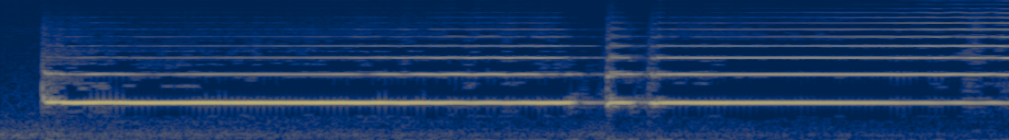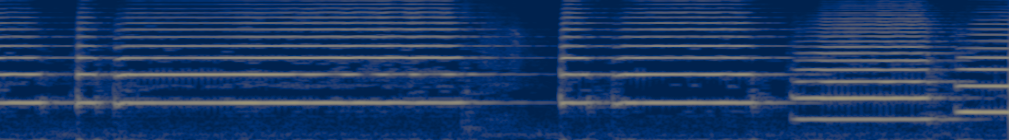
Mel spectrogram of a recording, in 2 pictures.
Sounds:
Musical instrument, Brass instrument, Music, Trumpet

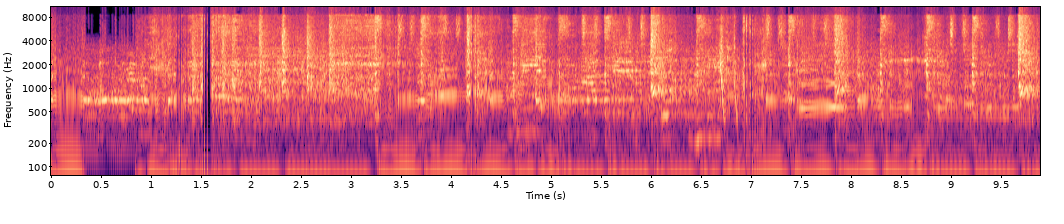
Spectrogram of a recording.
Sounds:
Music

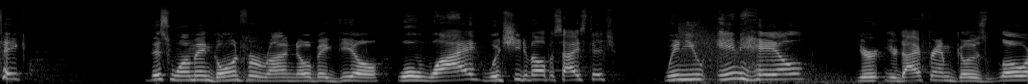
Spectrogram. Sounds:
Speech

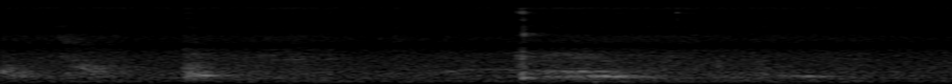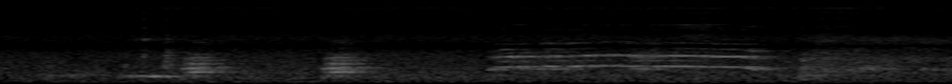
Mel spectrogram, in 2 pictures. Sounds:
Bark

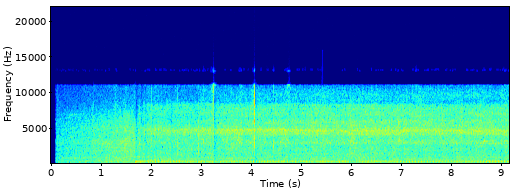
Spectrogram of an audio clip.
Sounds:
Rail transport, Train, Railroad car, Vehicle

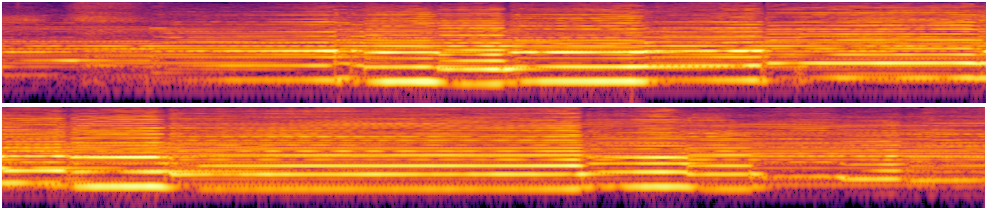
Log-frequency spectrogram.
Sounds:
Music, Violin, Musical instrument

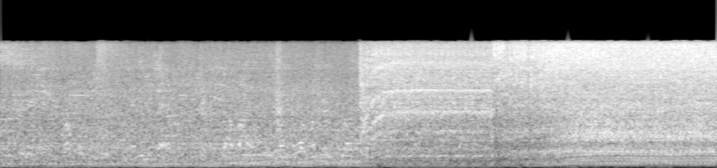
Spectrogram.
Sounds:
Vehicle, Speech

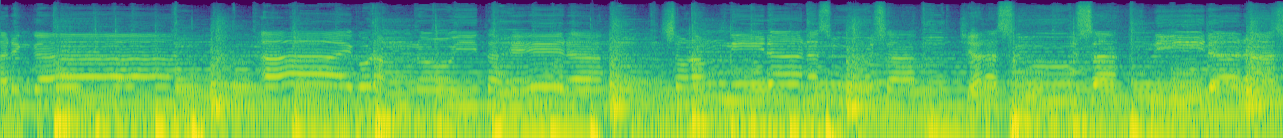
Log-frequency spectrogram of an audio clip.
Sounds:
Drum, Music

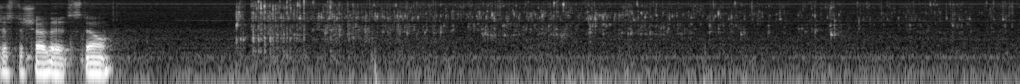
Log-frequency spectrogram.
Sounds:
Speech, Drip

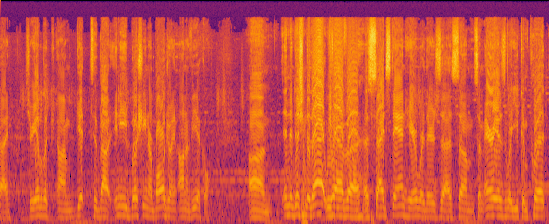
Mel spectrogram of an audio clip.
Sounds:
Speech, Music

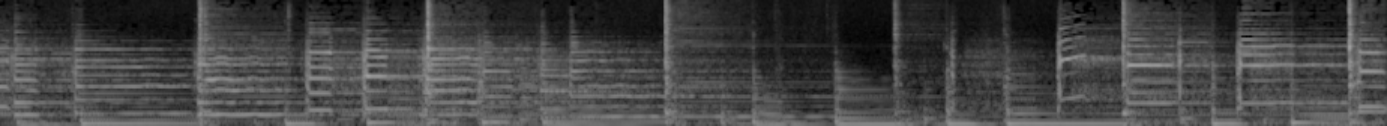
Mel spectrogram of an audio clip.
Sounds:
Music, Steel guitar

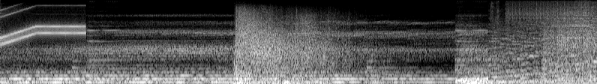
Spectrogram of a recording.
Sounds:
Music, Video game music

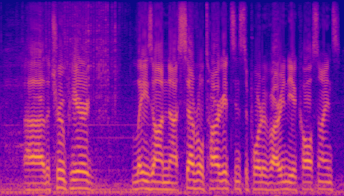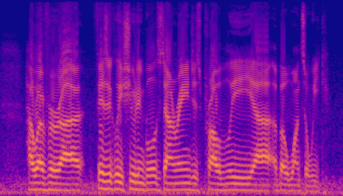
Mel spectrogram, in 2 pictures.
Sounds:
Speech

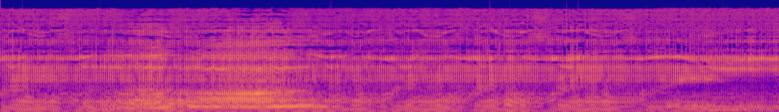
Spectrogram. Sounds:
Music, Didgeridoo

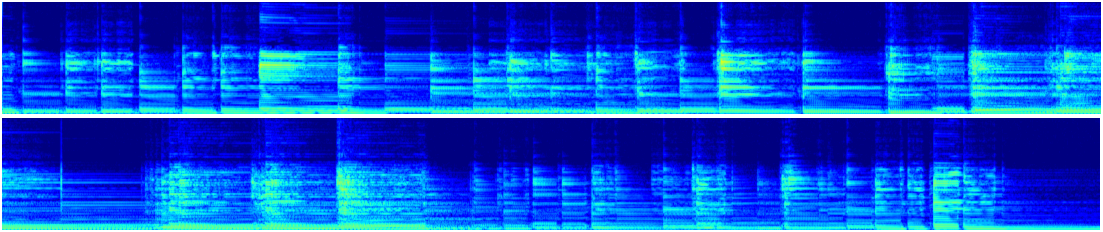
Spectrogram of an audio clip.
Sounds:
Electric guitar, Musical instrument, Music, Effects unit, Plucked string instrument, Guitar

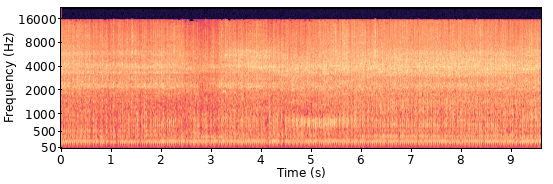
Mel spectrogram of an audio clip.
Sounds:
Idling, Vehicle

